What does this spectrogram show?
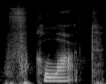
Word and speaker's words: вклад: So her contribution, ее вклад. Вклад, it only sounds like вклад. It's spelled as вклад with V. Вклад.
